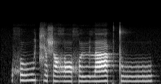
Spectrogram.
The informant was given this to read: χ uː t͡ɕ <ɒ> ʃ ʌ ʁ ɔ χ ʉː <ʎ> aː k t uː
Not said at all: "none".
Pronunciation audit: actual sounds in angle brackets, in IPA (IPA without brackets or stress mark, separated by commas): ʌ, l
